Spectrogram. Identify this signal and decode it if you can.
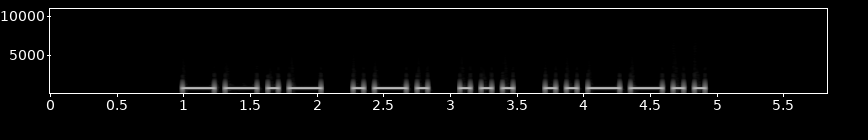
Morse code, heard as a keyed tone, about 15 wpm, 700 Hz. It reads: QRS?
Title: Q-Codes 15wpm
